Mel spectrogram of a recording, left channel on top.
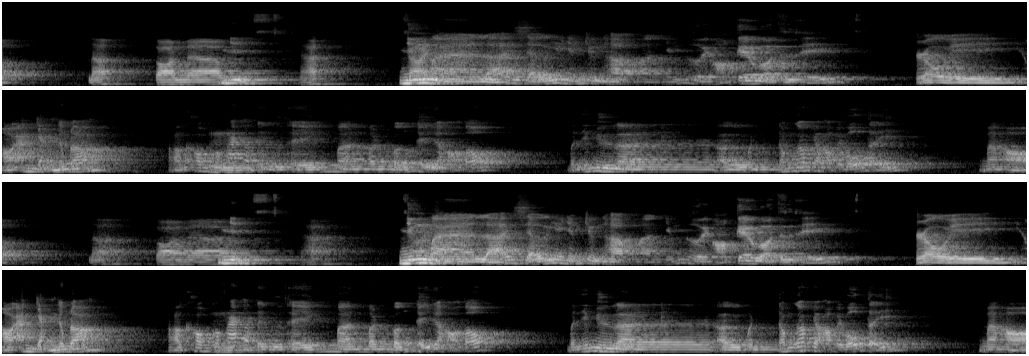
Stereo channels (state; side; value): normal; both; correlation 0.37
